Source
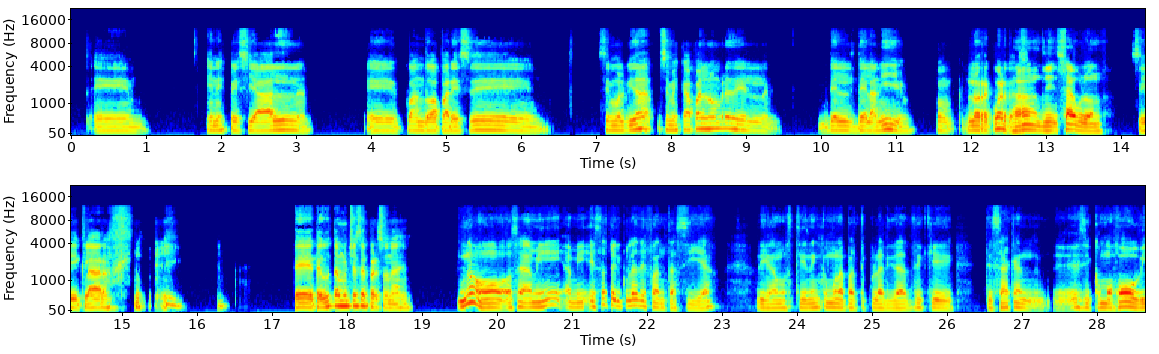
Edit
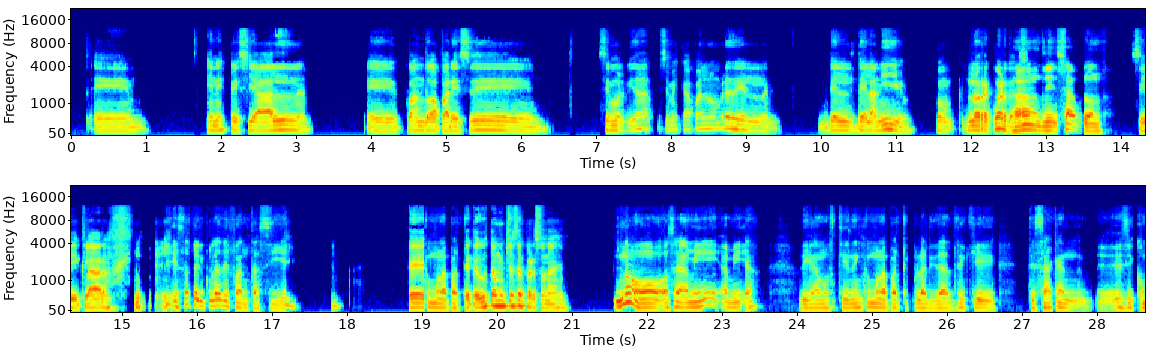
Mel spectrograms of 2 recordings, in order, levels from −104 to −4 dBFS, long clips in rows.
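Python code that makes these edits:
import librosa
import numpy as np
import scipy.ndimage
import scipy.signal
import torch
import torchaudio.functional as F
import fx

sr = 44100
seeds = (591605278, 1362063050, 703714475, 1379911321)

y = fx.studio_fade_out(x, sr, start_s=13.14, length_s=0.36)
y = fx.edit(y, sr, fx.fade_down_up(start_s=7.26, length_s=1.47, db=-10.0, fade_s=0.4, curve='exp'),
    fx.move(start_s=21.2, length_s=1.52, to_s=15.64),
    fx.duplicate(start_s=24.31, length_s=0.57, to_s=17.49), tone=tone)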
